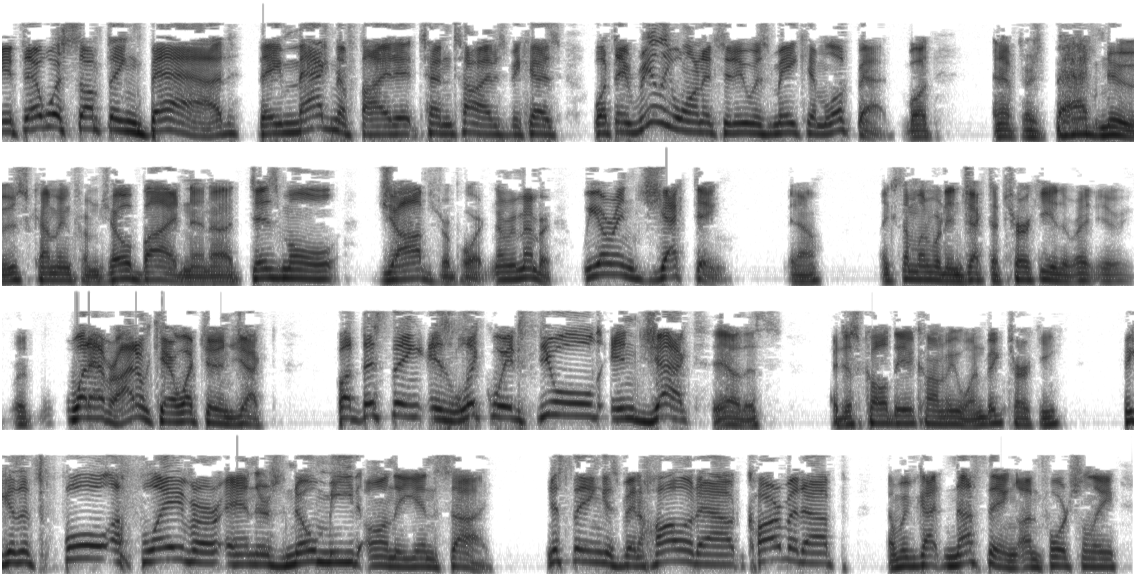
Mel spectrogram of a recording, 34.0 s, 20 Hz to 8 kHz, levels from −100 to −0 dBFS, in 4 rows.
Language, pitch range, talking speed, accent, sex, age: English, 105-165 Hz, 180 wpm, American, male, 40-59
